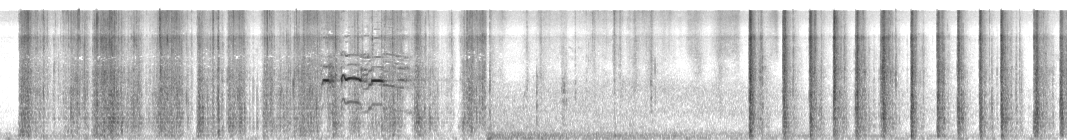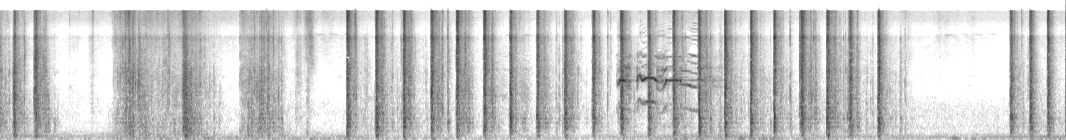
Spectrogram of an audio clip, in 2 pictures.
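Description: Lump charcoal being crushed in a chicken feed bag: crunching under stamping feet at first, then, after a short lull, rapid sharp blows of a long-handled tool pounding the bag, about three a second. A chicken calls briefly twice.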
